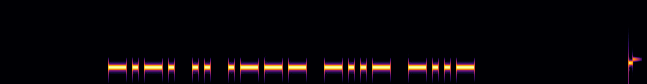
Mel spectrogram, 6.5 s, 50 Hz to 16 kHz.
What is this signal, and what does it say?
Morse code, heard as a keyed tone, about 20 wpm, 700 Hz. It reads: CIJXX
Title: Code Groups - 5 Letters - 20wpm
